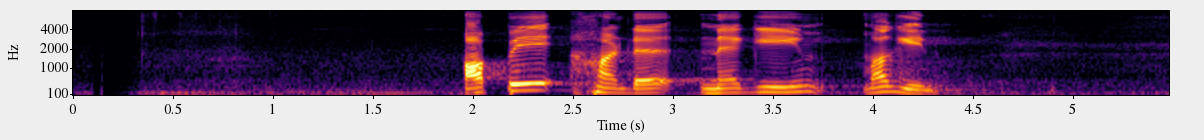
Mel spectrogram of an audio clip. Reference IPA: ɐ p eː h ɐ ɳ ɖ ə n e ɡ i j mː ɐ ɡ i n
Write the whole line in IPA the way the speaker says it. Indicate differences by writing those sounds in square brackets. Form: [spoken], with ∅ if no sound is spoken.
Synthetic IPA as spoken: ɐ p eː h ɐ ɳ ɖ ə n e ɡ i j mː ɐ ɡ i n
